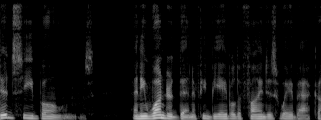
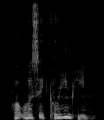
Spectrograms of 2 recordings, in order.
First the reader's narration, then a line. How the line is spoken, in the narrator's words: Kim whispered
